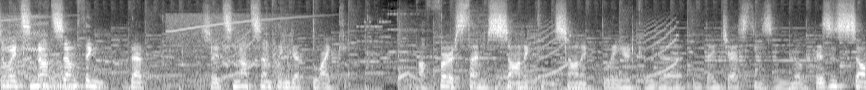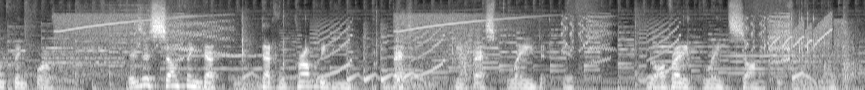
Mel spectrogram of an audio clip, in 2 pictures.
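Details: Stuttering in a male creator who calls his own commentary a stuttery mess; repeated words and phrases during gameplay commentary.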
